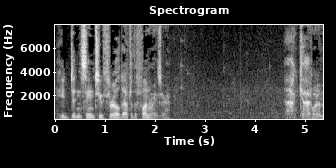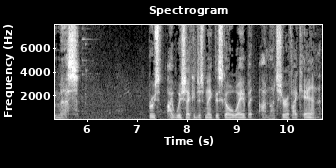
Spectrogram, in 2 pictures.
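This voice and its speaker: An actor playing a harried but loyal district attorney in a video game, frank and expressive. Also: male voice, deep voice, measured pace, pauses often. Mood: troubled. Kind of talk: cinematic game dialogue acting. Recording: clear ambient noise behind.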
